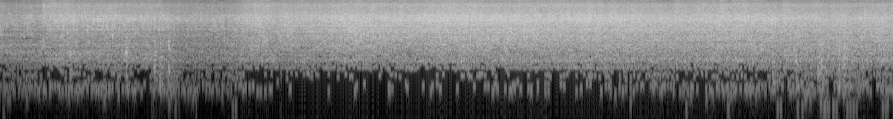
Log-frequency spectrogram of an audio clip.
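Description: Ginger-garlic paste sizzling as it fries in hot oil with cumin seeds in a kadai, a steady hiss that grows louder about four seconds in.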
